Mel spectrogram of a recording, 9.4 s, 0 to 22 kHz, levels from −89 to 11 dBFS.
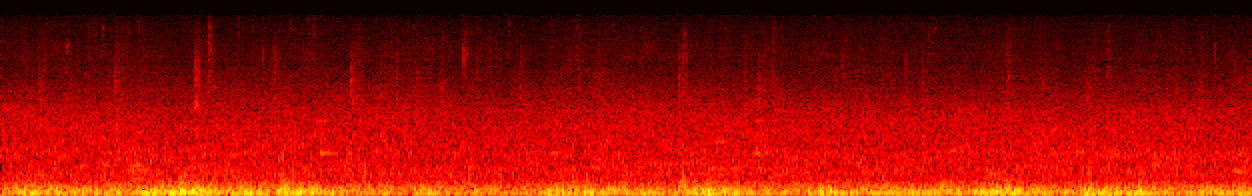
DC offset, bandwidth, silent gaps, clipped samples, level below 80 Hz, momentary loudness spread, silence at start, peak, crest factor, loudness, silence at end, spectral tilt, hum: under 0.1%; 13 kHz; none; under 0.1%; -28 dBFS; 7 LU; 0 s; -8 dBFS; 18 dB; -28 LUFS; 0 s; -8 dB/octave; none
